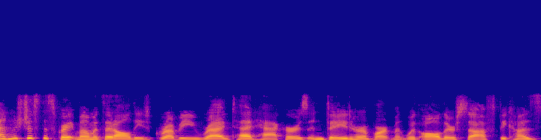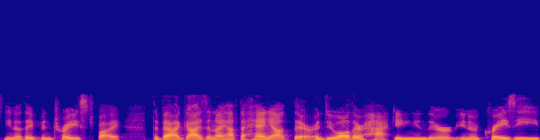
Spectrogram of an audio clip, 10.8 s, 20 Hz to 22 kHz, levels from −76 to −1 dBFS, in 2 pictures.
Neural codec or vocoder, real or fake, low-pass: codec, 16 kHz, 0.5 kbps, X-Codec, WavLM features, trained on Multilingual LibriSpeech; fake; 7.2 kHz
